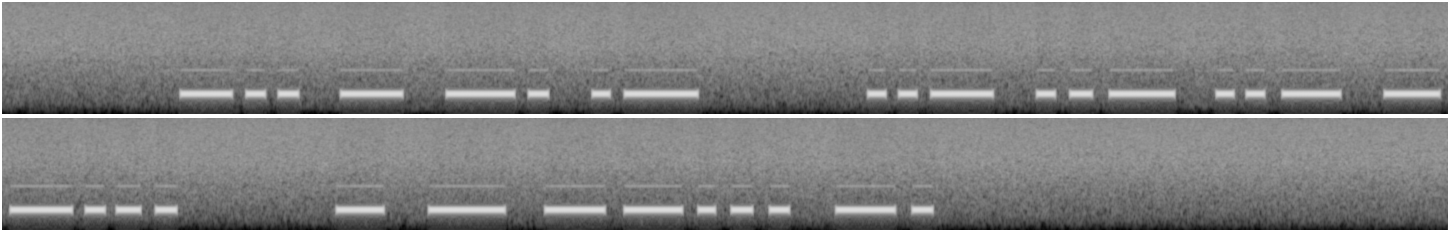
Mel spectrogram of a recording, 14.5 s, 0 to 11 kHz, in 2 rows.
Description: Morse code (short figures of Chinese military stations), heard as a keyed tone, hand-sent with a straight key, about 14 wpm, 470 Hz. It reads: 8091 2227 0079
